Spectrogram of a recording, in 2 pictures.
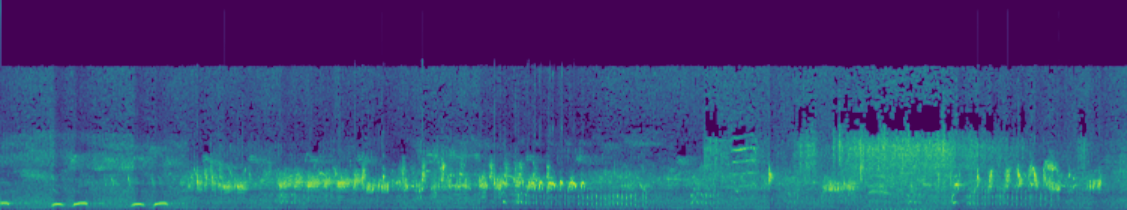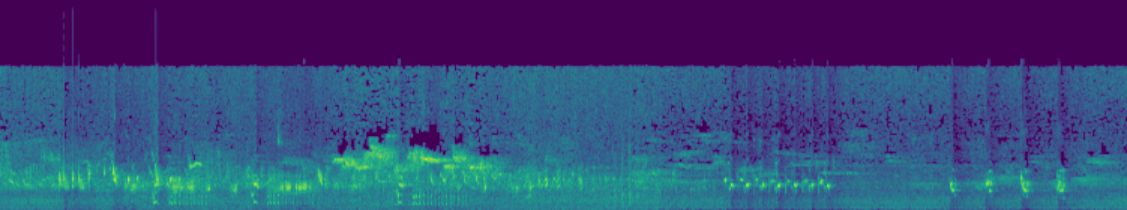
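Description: Several wild birds chirping and twittering, with many high calls and trills overlapping, and a few short, low calls repeated in the first two seconds.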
